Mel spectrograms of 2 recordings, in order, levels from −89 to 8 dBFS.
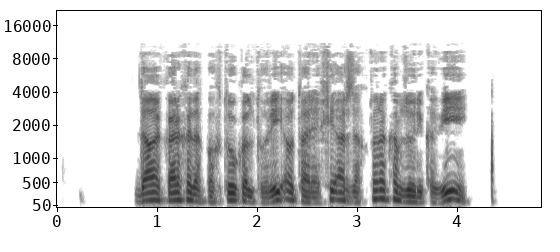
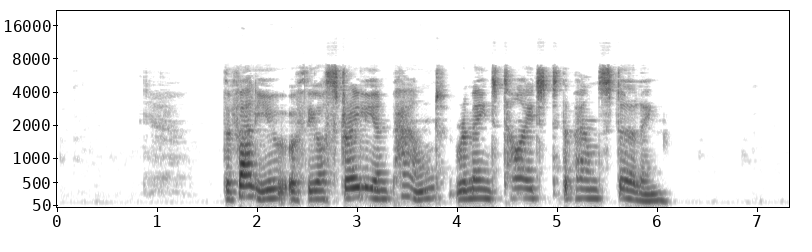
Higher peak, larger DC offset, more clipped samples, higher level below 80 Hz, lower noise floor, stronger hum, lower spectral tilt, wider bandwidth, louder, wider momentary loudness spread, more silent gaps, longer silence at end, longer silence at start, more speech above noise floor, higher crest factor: about the same, 0 dBFS vs -2 dBFS; neither; neither; first, -56 dBFS vs -72 dBFS; first, -87 dBFS vs -79 dBFS; neither; first, -5.5 dB/octave vs -3.5 dB/octave; first, 11 kHz vs 7.4 kHz; first, -16 LUFS vs -23 LUFS; about the same, 7 LU vs 9 LU; neither; second, 0.75 s vs 1.2 s; second, 0.8 s vs 1.65 s; first, 72 dB vs 56 dB; second, 16 dB vs 22 dB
